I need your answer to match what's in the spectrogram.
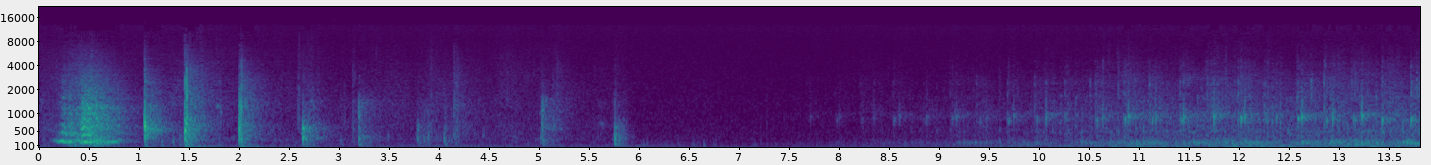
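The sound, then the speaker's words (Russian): The hooves of a horse-drawn carriage clip-clop in a steady, loud rhythm for about six seconds, then stop; after a brief hush, a low rolling rumble with a faint hum gradually swells. No one speaks. “Мой экипаж у дверей.”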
